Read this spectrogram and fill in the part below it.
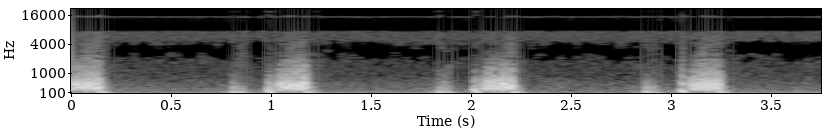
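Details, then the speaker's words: Teaching recording of a mid-systolic click, possibly from the mitral valve or chordae tendineae, followed by a rough late systolic murmur, with a regular heartbeat of about 58/min. "a veces el soplo se inicia con un chasquido meses históricos y la evidencia reciente indicaría que también el testigo puede ser producido tanto por la válvula mitral como por las cuerdas tendinosas figura 5"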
